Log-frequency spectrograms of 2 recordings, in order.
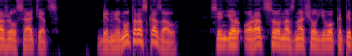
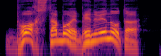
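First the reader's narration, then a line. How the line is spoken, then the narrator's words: Horrified exclamation. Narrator (Russian): в ужасе воскликнул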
